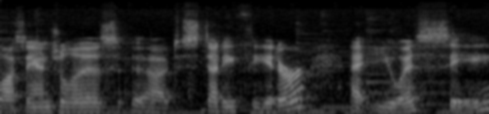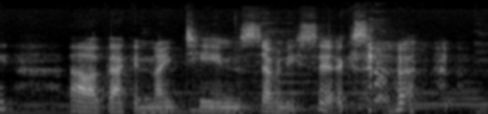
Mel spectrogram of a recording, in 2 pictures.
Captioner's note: laughing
